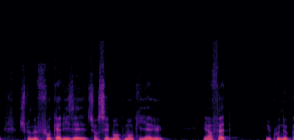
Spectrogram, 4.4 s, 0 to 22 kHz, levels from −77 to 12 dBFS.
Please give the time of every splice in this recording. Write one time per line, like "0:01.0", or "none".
none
